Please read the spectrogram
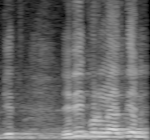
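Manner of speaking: ordinary talk, nothing marked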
